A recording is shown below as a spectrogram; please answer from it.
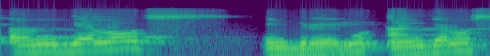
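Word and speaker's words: ἄγγελος: é angelos em grego Ângelos se pronuncia que significa nada mais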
